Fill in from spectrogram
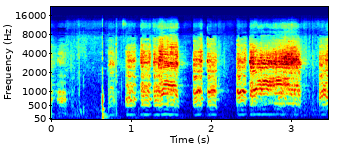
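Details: Domestic geese in a poultry yard honking aggressively as a person walks near, raising the alarm whenever someone passes; harsh, nasal, harmonic honks come in ragged bursts, one after another, with brief gaps and a sharp knock near the start.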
